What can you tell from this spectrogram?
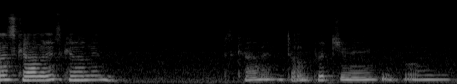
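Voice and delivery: very soft, distracted mumbling; barely audible filler while hunting for something; muttering while searching. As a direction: mumble under your breath, stalling for time. Stalling while searching for proof.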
